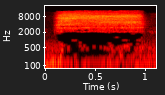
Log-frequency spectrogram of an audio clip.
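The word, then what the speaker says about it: ш: four hm W no this is sh like you know when you're trying to tell someone to be quiet you go sh so s h that's how it's pronounced sh this one is pretty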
